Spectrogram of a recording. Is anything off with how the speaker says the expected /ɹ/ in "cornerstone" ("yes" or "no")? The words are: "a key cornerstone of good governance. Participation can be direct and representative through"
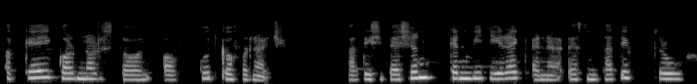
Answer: no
